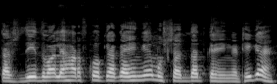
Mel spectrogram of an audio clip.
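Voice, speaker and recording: A woman's voice: on the low side, noisy background. Patient woman teacher, lo-fi recording. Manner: patient, repetitive explaining with questions; stretches out syllables to demonstrate. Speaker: Quran reading teacher. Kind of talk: one-on-one tajweed lesson. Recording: dull lo-fi recording.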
